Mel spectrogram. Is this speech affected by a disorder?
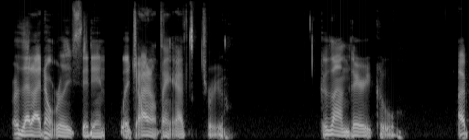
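Yes: Duchenne muscular dystrophy; recently saw pulmonologist because breathing felt not right.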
